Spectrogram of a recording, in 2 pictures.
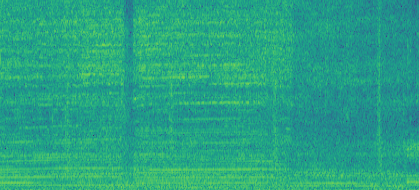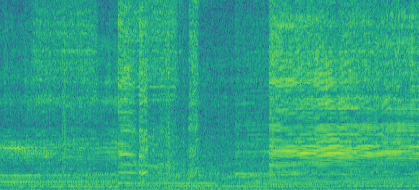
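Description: A motorcycle engine hums close by, shifting gears and changing pitch as it rides.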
